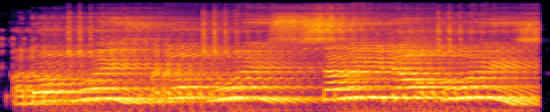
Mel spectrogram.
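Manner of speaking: high, full-volume imitated scream. Delivery man bursting into the house, screaming. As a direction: scream it out like a frantic street seller. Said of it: "like, just screaming".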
